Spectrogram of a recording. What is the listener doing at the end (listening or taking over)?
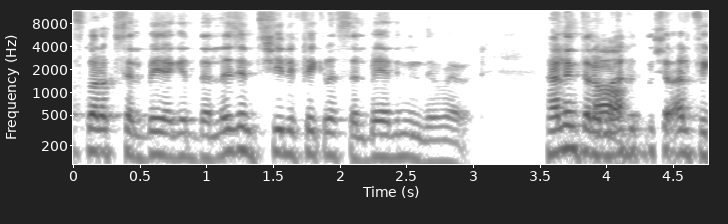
listening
